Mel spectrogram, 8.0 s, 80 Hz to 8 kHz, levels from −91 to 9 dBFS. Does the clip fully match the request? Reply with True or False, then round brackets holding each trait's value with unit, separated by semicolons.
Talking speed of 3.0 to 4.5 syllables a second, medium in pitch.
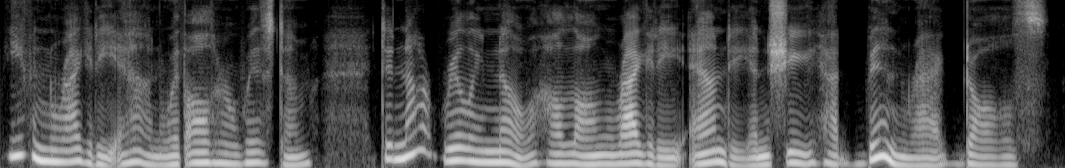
True (4.0 syllables/s; 175 Hz)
